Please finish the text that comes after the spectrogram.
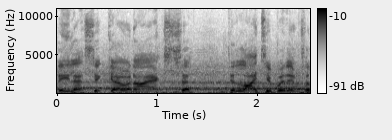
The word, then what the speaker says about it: Ajax: if they're called Ajax, Ajax in Dutch, if that's how it's pronounced in Dutch, that's fine. But in English, that's Ajax.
